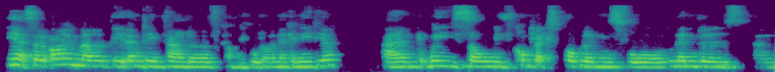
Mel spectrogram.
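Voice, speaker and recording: A woman with a fairly high, mellow voice explains her business in a businesslike way, stopping often to restart. She is heard from a distance. The room echoes. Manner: businesslike, many ums and restarts. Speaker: tech founder on a panel. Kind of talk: panel talk. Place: event hall.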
